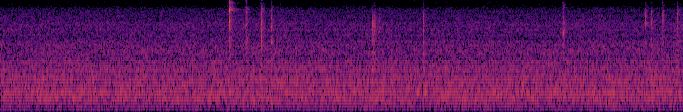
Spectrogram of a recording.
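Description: Scattered light metallic clicks from a pliers-type piston ring compressor as its steel band and handles are worked and adjusted, a handful of sharp ticks, some in quick pairs, over a steady hiss.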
